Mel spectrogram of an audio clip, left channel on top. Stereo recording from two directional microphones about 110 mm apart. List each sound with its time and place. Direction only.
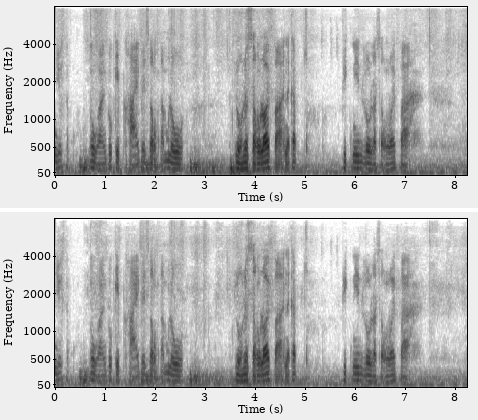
0.0 s speech: 25° left (ahead or behind)
3.6 s speech: 25° left (ahead or behind)
5.7 s speech: 25° left (ahead or behind)
6.1 s speech: centre (ahead or behind)
6.9 s speech: 25° left (ahead or behind)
